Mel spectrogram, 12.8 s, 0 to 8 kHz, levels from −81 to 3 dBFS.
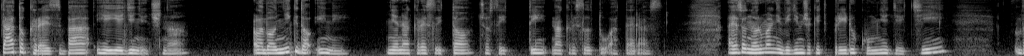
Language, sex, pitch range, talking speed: Slovak, female, 155-180 Hz, 130 wpm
